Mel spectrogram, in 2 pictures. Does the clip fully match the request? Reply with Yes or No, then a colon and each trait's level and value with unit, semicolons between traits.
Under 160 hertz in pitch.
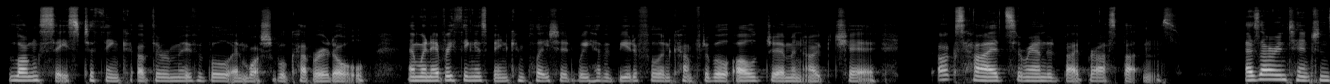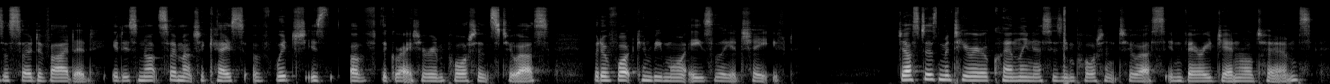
No: medium, 170 Hz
